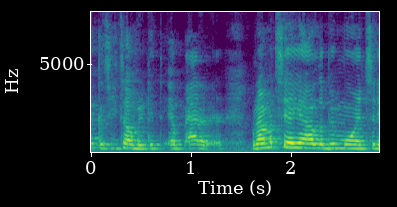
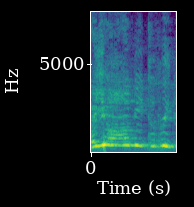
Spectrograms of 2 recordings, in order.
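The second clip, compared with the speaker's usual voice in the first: play-acted angry shout, full force, pitched up; 8 semitones higher, 4 dB louder than usual. Retelling what a son said during a confrontation: imitating someone yelling. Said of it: "He was yelling, raging".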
